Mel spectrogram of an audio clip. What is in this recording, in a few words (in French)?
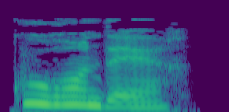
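"courant d air", French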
